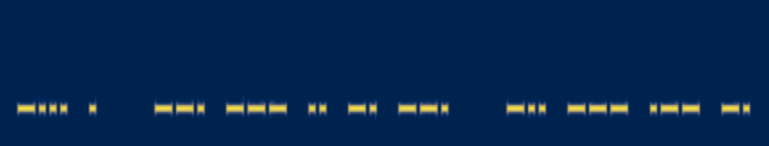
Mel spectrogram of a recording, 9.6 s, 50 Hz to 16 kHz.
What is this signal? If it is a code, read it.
Morse code, heard as a keyed tone, about 18 wpm, spaced as for 15 wpm, 1000 Hz. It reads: BE GOING DOWN
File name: qotdfiles / 15wpm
